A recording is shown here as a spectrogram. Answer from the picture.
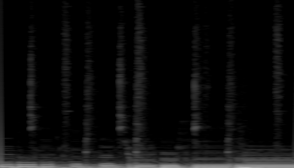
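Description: Electric bass playing a line of low, held notes that change every half second or so in a jazz trio, with light cymbal taps from a drum kit.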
